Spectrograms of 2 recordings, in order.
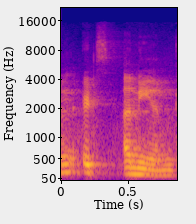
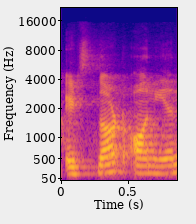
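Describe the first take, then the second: First: Onion as अनियन, a little softer; correct pronunciation. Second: Onion with o as in ऑनियन; wrong pronunciation. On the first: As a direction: open a sound in onion. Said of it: "अनियन". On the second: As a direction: round o in onion. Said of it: "क्या कहा जाएगा?". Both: Shown as a demonstration.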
